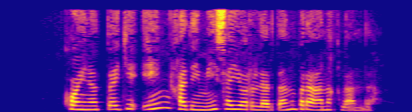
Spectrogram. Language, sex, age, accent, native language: Uzbek, female, 18-24, Samarqand, Uzbek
